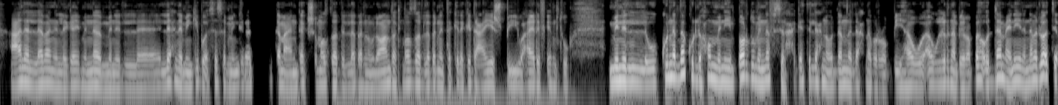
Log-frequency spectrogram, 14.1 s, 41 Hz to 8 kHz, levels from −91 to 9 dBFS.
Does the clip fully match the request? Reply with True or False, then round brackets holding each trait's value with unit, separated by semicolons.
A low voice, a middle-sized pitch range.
True (115 Hz; 3.3 semitones)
